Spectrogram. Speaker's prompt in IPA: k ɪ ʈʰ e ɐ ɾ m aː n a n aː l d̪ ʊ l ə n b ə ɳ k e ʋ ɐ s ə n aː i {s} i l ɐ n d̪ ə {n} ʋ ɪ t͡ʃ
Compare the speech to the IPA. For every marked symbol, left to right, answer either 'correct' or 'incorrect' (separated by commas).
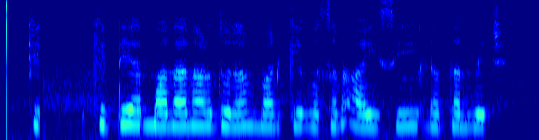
correct, correct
